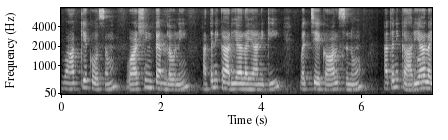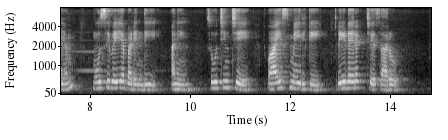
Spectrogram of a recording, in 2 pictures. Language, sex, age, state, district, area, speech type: Telugu, female, 30-45, Andhra Pradesh, Palnadu, rural, read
